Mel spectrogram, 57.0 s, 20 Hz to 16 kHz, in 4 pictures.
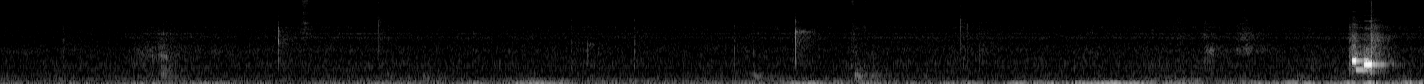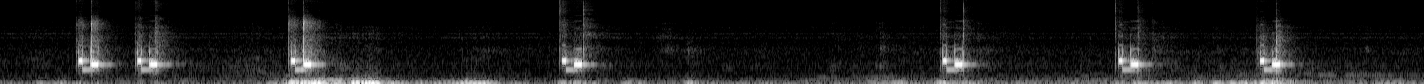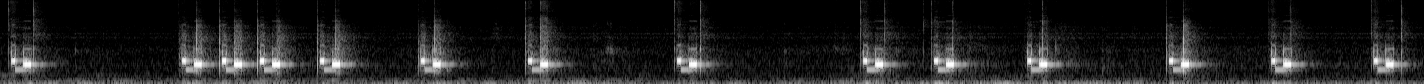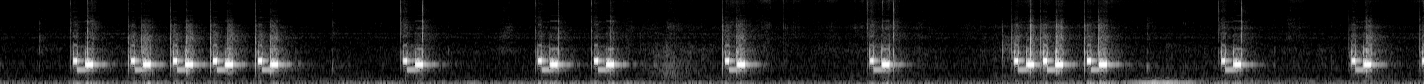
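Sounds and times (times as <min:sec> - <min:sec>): phone keypad beeps: 0:13.5 - 0:13.9, 0:15.0 - 0:16.0, 0:17.2 - 0:17.5, 0:19.8 - 0:20.2, 0:23.6 - 0:24.0, 0:25.4 - 0:25.8, 0:26.8 - 0:27.2, 0:28.6 - 0:29.0, 0:30.3 - 0:32.0, 0:32.7 - 0:33.1, 0:33.7 - 0:34.1, 0:35.2 - 0:35.6, 0:37.1 - 0:38.2, 0:38.8 - 0:39.1, 0:40.2 - 0:40.6, 0:41.2 - 0:41.6, 0:42.2 - 0:42.6, 0:43.4 - 0:45.7, 0:46.8 - 0:47.1, 0:48.1 - 0:49.0, 0:49.9 - 0:50.3, 0:51.4 - 0:51.8, 0:52.8 - 0:54.0, 0:54.9 - 0:55.3, 0:56.2 - 0:56.6.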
